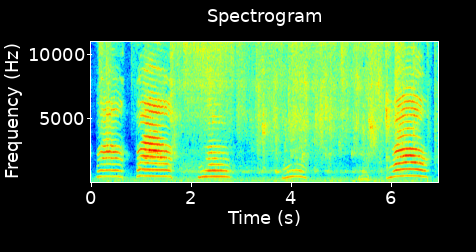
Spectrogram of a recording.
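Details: Domestic cat meowing non-stop while begging for food out of hunger; loud and softer meows alternate, some short and upward-arching, with faint background noise between calls.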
